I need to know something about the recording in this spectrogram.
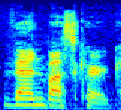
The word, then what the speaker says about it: Van Buskirk: excited i met a celebrity here okay kate pronounced your last name for me van buskirk van buskirt from the commonwealth games and you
